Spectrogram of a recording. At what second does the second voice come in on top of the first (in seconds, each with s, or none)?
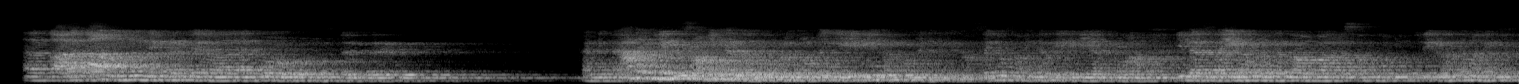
none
